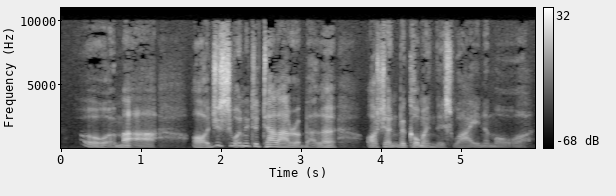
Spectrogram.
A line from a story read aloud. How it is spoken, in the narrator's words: My Uncle Silas he said quickly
